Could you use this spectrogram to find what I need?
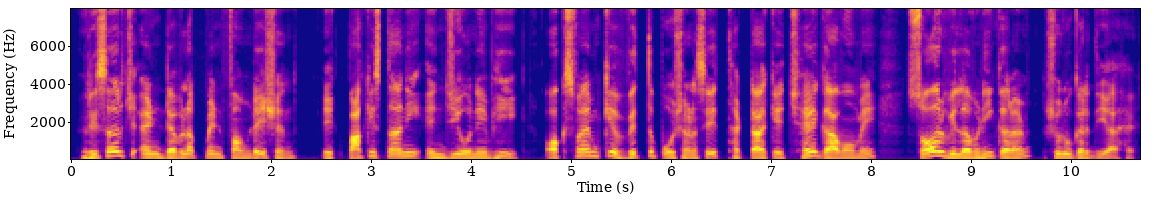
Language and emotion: Hindi, neutral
